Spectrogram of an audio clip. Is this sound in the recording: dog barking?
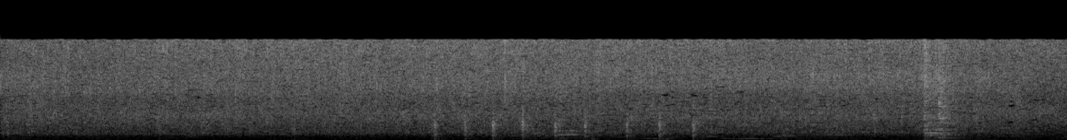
no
